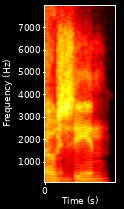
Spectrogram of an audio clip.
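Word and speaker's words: Róisín: how you say her name, huh? – Yeah, yeah, yeah, yeah. Roisin. Roisin. – Okay. – Not I learned Rosen. that today. – right, Roisin.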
